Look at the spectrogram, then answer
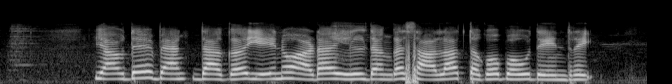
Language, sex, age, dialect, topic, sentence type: Kannada, female, 18-24, Dharwad Kannada, banking, question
